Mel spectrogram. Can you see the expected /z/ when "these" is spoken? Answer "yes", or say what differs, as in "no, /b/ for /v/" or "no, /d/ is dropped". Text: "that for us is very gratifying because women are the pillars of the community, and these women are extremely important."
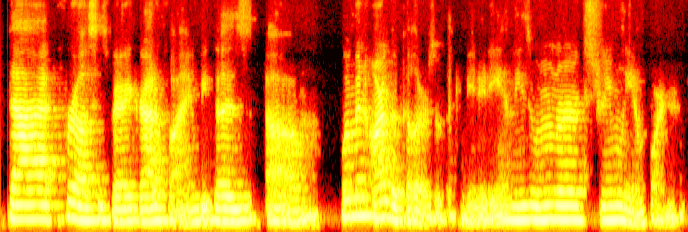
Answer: yes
